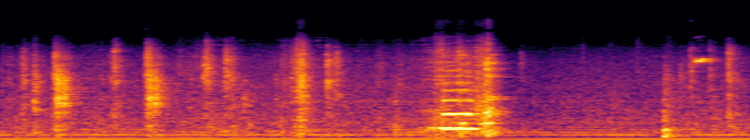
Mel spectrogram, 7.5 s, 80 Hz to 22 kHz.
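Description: Hydraulic engine hoist being pumped to lift an LS V8 with its transmission attached: a series of short clanks and creaks about every half second. About halfway through there is one short, loud squeak.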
